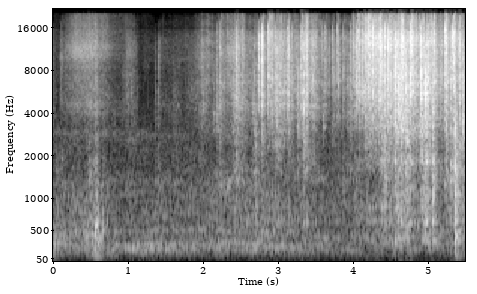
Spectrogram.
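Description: Broken glass spills and tinkles out as the boot of a stolen-and-recovered Abarth 595 is lifted open, scattered crunchy clatter that builds into a louder, denser shower of fragments toward the end, no voices.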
